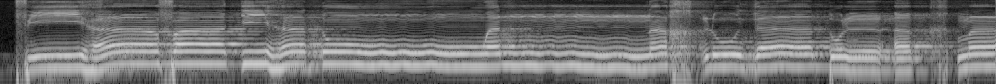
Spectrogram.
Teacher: Fi kasrah bertemu ya sukun 2 harokat, ha fathah diikuti alif 2 harokat, fa 2 harokat fathah diikuti alif.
